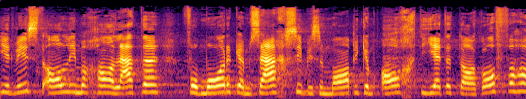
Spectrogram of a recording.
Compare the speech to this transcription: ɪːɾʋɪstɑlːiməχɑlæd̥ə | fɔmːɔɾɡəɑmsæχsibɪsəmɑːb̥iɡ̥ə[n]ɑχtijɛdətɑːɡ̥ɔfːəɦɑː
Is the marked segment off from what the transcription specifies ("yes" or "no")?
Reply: yes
